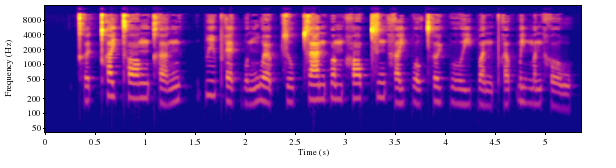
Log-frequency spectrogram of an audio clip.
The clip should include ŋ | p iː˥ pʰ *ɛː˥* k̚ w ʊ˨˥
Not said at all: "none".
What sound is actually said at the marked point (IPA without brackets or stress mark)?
ɛː˨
